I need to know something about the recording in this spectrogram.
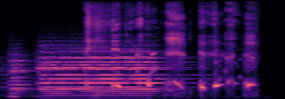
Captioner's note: giggles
